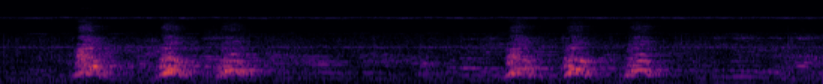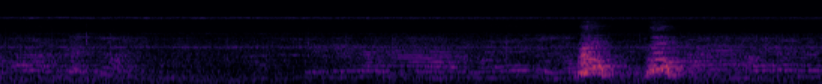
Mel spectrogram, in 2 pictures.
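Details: Young Labrador retriever puppy, newly brought home, giving short clipped barks in bursts of two or three, separated by quieter gaps with soft whines and low background hum.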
